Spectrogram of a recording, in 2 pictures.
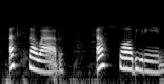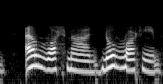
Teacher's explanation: We have al. But I am not saying the lam because these are letters of Shamsiya. · Term: lam Shamsiya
